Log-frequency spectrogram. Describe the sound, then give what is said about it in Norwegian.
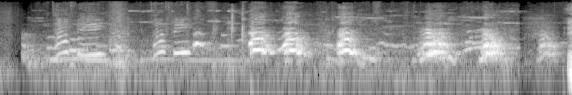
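A pack of hunting hounds barks and bays in overlapping, steady bursts, fairly loud, with several dogs giving tongue at once, during a fox hunt in the English countryside on Boxing Day. “Revejakt på den engelske landsbygda på andre juledag eller Boxing Day.”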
